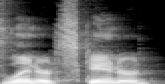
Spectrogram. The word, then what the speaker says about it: Lynyrd Skynyrd: that one was 44.99 Lynyrd Skynyrd pronounced Leonard Skynyrd this needs to go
